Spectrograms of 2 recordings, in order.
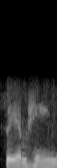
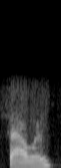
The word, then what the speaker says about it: Samhain: Some people pronounce it Samhain, but it's Samhain and um,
